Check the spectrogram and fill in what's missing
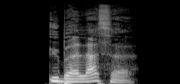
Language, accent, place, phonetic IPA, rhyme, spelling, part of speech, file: German, Germany, Berlin, [ˌyːbɐˈlasə], -asə, überlasse, verb, De-überlasse.ogg
- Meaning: inflection of überlassen: 1. first-person singular present 2. first/third-person singular subjunctive I 3. singular imperative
